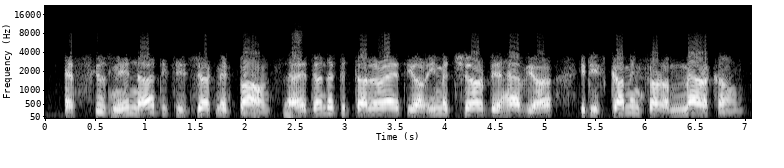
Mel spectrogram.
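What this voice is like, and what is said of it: Strong foreign accent. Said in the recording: “in America we don't have that kind of accent.”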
